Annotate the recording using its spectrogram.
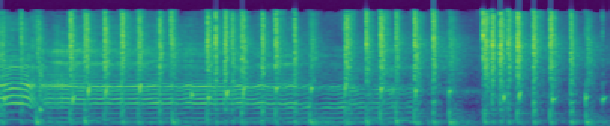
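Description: Fast, driving hand percussion struck on a wooden chair, a dense run of rapid strokes, with a held note sounding over it for the first two seconds or so.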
